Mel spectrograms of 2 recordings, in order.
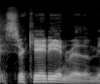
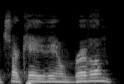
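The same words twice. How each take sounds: First: Circadian rhythm said clearly, sir-KAY-dee-un RITH-um; correct pronunciation. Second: Circadian rhythm slurred as tsarkaythem rivvum; mispronounced circadian rhythm. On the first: Shown as a demonstration. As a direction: give circadian rhythm its full standard sounds, laughing a little. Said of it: "Did I get that right?". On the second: Real, not acted. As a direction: say circadian rhythm with a Philly accent, loose and mumbled. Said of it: "my Philly accent".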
